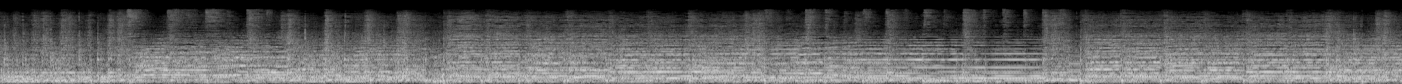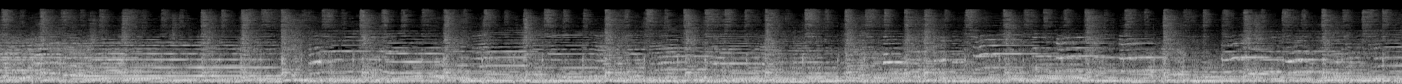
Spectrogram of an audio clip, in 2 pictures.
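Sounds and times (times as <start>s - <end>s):
jazz ensemble playing: 0.0s - 28.0s
soprano solo in a jazz ensemble: 4.4s - 28.0s.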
